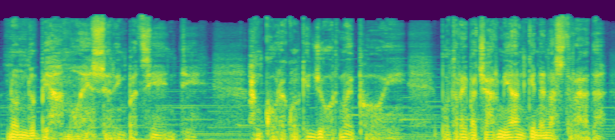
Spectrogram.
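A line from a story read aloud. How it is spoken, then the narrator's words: Breathless whisper. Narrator (Italian): senza fiato e Giulia sussurrò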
